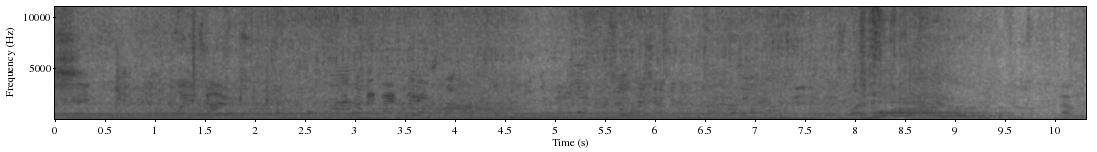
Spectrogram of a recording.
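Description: Pagani Zonda's V12 running at a low, steady idle while the car creeps along, then a quick rev that rises in pitch about eight seconds in, after which the deep engine note drops away. Crowd chatter runs underneath.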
